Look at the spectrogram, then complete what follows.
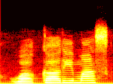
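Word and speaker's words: わかります: Wakarimas bacanya ya, u-nya hilang.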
